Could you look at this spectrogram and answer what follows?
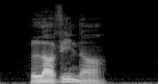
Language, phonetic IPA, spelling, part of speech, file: Polish, [laˈvʲĩna], lawina, noun, Pl-lawina.ogg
